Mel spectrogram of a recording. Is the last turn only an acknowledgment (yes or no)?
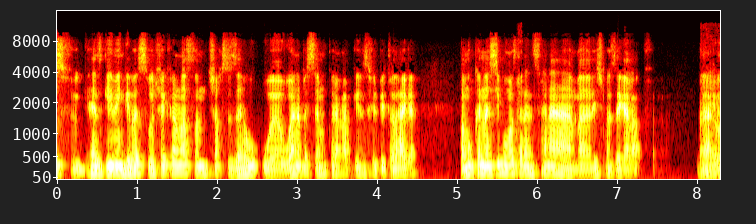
no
